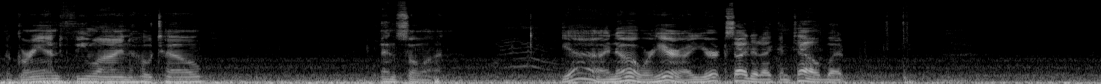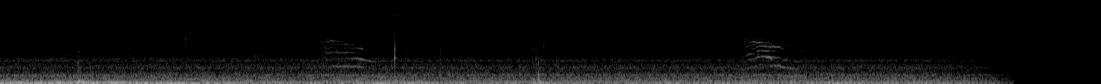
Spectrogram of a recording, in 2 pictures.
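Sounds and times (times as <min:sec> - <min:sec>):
low rumble of car: 0:00.0 - 0:21.2
cat meowing: 0:04.9 - 0:05.6, 0:14.2 - 0:14.9, 0:18.4 - 0:19.1.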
